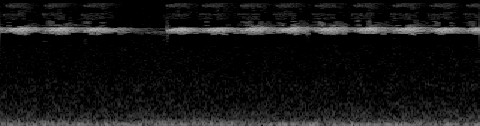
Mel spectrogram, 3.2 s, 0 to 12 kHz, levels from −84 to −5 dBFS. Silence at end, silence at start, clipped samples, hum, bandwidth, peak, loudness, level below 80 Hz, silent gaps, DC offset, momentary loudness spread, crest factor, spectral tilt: 0 s; 0 s; under 0.1%; none; 11.5 kHz; -16 dBFS; -28 LUFS; -54 dBFS; none; under 0.1%; 4 LU; 14 dB; 0 dB/octave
